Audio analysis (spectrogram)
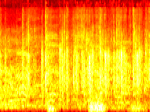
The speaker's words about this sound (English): Notice the clapping wasn't as loud in this one, because there's some of us don't have the real Holy Ghost in here.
